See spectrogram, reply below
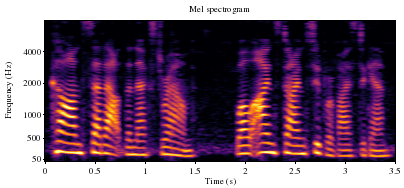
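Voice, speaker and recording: A woman narrating an audiobook in an even, measured reading. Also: low voice, slight background noise.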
